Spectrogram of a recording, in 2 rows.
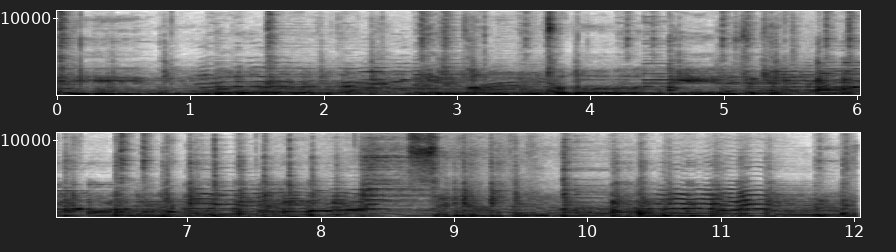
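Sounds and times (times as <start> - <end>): hand-drum beat: 0.0 - 12.0
plucked string instruments: 0.0 - 12.0.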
